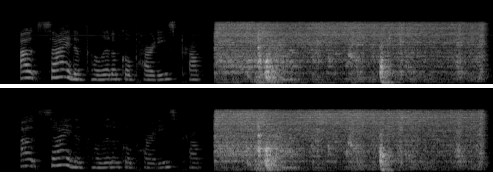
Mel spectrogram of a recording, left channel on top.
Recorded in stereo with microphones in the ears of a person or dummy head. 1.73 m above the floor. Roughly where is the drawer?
I don't hear a drawer.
